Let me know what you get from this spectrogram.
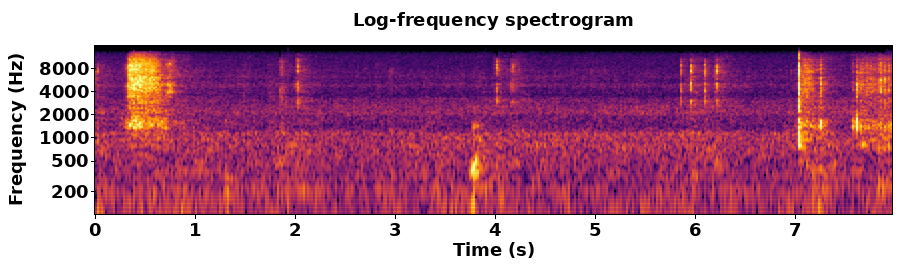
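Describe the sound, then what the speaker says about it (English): Computer keyboard keys clicking loudly while the backlight is on, scattered sharp taps and bursts of clicks over a quiet room hiss, with no steady typing rhythm. "These keys click really loud when I'm using a built-in light"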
